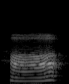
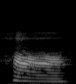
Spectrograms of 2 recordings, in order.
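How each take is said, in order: First: The tone rises. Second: The tone does not rise. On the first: It is used as a verb classifier. "is like it's a rising tone" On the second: It is used in a directional sense. "that's the sixth tone"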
